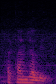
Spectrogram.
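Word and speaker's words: Patañjali: vowels in this name how do we stress it ideally you don't its Patanjali but what we can do is put tons of there's a little bit of a stress as long as we don't really open it up to a knob so potentially tens of Patanjali or Patanjali would really open it and lengthen it to confuse us then we would think it's written like that would so um so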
